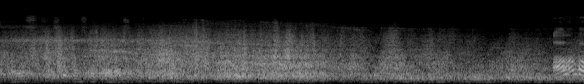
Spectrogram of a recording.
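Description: Alpha Jet flying at the Radom airshow, a steady broadband jet roar that swells and holds throughout, fairly loud and sustained, with a brief louder burst near the end.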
